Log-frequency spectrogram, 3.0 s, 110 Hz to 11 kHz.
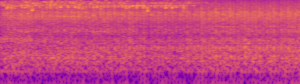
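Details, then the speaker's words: Cheap written-off BMW idling after WD-40 was sprayed on the drive belt, where the water pump had been suspected: an even idle with a busy hiss and no steady squeal; the squeak was from the belt. "spraying WD-40 on that belt. So it's got to be a problem. It's got to be the belt that's squeaky then."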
